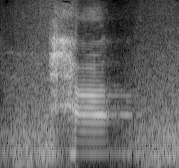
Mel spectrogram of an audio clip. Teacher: এটা হচ্ছে হলকের মাঝখান থেকে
